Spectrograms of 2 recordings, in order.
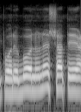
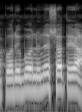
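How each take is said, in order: Both takes have the same delivery.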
